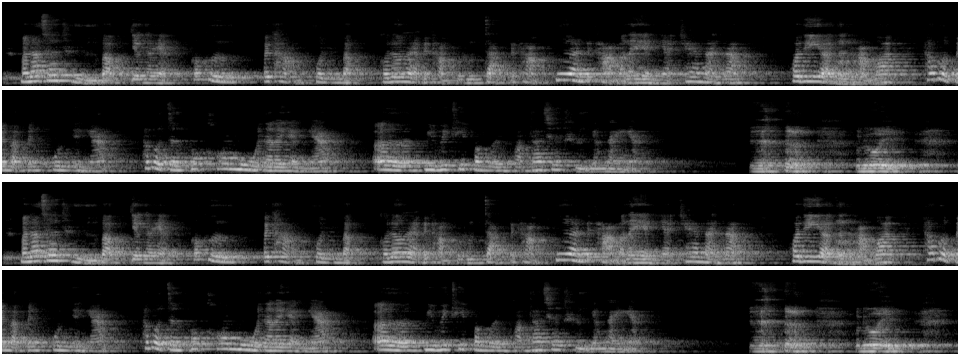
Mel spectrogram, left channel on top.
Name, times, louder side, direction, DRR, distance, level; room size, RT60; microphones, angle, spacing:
voice 1, 0.2-2.4 2.6-7.4 7.9-8.9 9.2-10.6 10.9-12.9 13.3-16.0, left 1 dB, 15° right, 2 dB, 1.5 m, -23 dB
voice 2, 17.0-18.9, left 1 dB, 60° right, -3 dB, 4.5 m, -23 dB
13.5 x 13.0 x 3.2 m, 1.3 s
head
